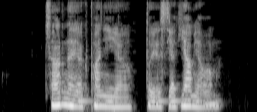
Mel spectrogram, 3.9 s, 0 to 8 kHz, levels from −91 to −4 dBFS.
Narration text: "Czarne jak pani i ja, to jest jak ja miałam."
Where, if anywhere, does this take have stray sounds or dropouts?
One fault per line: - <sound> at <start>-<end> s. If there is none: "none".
none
